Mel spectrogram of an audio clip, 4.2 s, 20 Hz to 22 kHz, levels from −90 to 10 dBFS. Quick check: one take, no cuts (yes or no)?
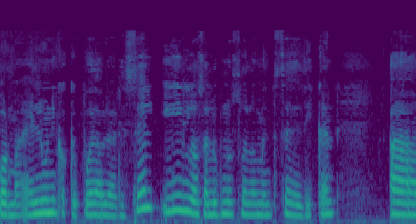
yes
